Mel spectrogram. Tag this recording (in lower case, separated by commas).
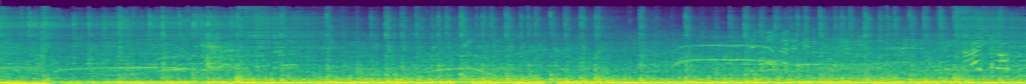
speech, music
